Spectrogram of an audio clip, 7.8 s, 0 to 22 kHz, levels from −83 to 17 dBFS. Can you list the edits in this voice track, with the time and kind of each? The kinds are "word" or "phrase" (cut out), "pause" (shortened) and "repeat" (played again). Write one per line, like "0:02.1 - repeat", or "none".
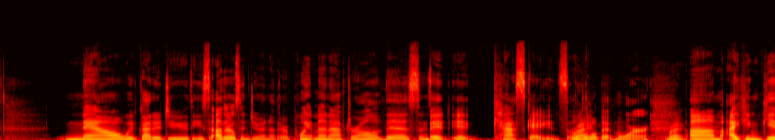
0:02.3 - word
0:04.3 - word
